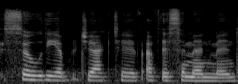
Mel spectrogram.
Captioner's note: speaking French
